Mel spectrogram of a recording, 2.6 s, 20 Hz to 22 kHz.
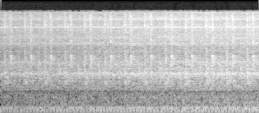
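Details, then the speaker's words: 1948 Pontiac Torpedo flathead six at idle while warming up, coolant around 135–170: even steady idle with a light, quick, regular tick on top; source still unknown. "it's not perfect if that tick comes through you'll see that's something we still gotta try to figure out"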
